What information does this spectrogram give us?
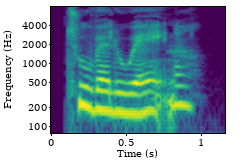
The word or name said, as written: tuvaluaner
